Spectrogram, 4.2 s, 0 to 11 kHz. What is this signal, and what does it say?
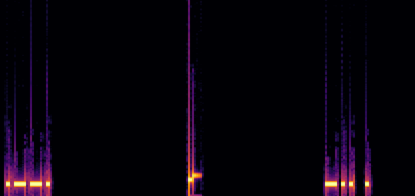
Morse code, heard as a keyed tone, about 30 wpm, 700 Hz. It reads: P DE
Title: Top Two Letter Combinations in Words 30wpm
